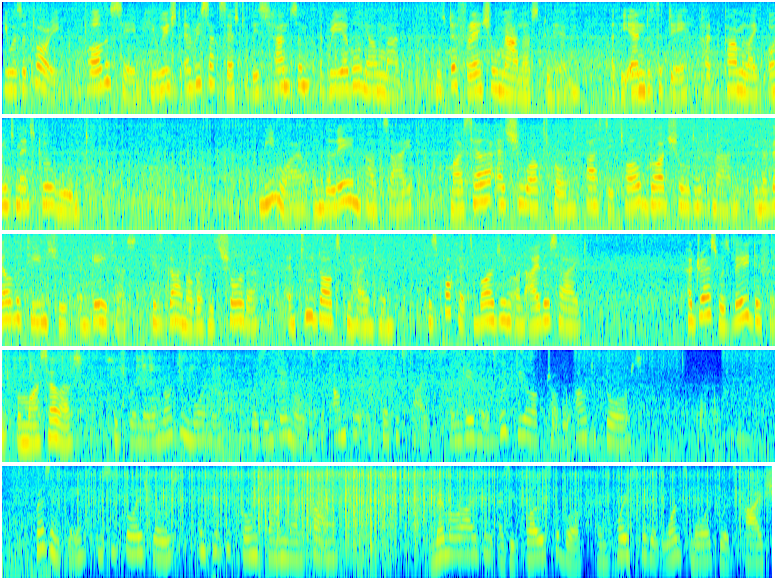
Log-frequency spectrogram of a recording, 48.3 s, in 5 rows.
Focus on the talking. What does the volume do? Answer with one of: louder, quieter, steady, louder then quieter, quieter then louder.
quieter.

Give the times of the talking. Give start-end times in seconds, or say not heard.
0.0-10.8, 12.8-26.6, 27.8-37.1, 39.0-43.0, 44.0-48.2.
